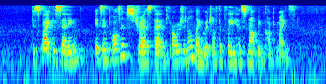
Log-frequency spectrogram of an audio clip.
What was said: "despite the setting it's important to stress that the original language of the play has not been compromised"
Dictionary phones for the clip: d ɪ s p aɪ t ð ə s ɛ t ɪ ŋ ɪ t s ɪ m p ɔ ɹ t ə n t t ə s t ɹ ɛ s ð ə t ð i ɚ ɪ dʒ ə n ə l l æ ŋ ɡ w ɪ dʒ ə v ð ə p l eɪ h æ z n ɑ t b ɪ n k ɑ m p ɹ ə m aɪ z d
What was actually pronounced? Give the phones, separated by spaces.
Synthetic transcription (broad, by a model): d ɪ s p aɪ t ð ə s ɛ t ɪ ŋ ɪ t s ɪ m p ɔ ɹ t n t t ə s t ɹ ɛ s ð ə t ð i ɚ ɪ dʒ ə n ə l l æ ŋ ɡ w ɪ dʒ ə v ð ə p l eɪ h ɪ z n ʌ t b ɪ n k ɑ m p ɹ ə m aɪ z d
